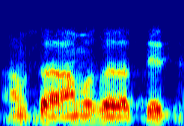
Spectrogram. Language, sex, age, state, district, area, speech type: Tamil, male, 30-45, Tamil Nadu, Krishnagiri, rural, conversation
